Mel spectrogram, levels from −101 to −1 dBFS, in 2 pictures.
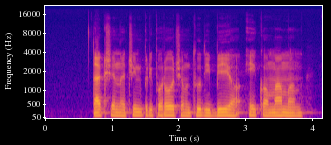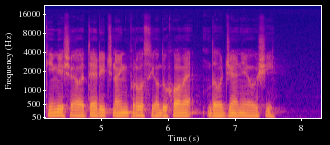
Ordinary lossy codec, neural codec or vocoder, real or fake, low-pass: none; vocoder, 44.1 kHz, 128 mel bands every 512 samples, BigVGAN v2; fake; 19.8 kHz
